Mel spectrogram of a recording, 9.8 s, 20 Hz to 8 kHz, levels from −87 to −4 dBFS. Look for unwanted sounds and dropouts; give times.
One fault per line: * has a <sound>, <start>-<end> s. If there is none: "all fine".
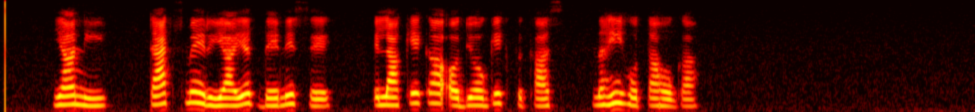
all fine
